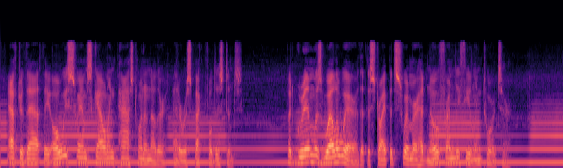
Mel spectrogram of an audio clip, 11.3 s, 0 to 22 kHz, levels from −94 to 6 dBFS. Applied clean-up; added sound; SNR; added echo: none; Wind instrument, woodwind instrument; 7 dB; none.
